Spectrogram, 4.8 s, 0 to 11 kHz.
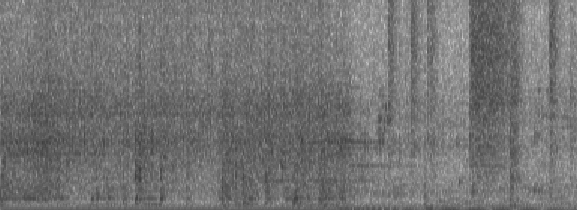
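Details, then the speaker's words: Fluval FX6 canister filter, filled only halfway at first start: steady low motor hum, then irregular gurgling and bubbling as trapped air purges; normal self-priming, with the filter expected to pause 30-45 seconds before restarting. "mber, we only filled it up halfway, so it's gonna self-prime. It'll shut off in about a minute or so, release all the air that's trapped inside of it, and fill itself up completely."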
